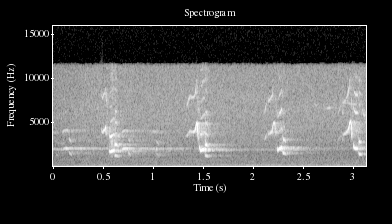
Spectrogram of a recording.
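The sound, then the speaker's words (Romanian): A golden eagle calls four times: short, high, yelping notes spaced roughly a second apart, fairly clear against a faint low rumble, with no voices. “Acvila de munte sau pajura, cum este cunoscută în popor, este pasărea care se regăsește pe stema României.”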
